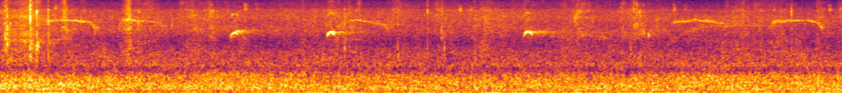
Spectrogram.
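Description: Several short, high, arching bird chirps scattered through, over a steady low outdoor rumble.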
